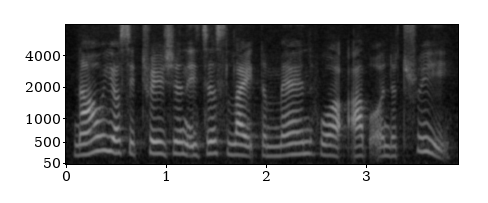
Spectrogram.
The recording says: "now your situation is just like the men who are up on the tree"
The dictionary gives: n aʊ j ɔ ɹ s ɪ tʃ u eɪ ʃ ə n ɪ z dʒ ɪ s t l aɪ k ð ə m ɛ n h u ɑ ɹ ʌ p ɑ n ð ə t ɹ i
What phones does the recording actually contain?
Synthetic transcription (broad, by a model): n aʊ j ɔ s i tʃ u eɪ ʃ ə n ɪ s dʒ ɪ s l aɪ k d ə m ɛ n h u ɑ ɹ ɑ p ɑ n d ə t ɹ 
